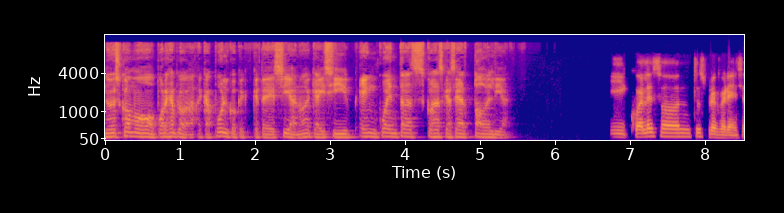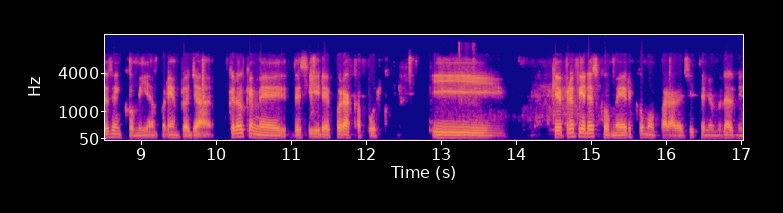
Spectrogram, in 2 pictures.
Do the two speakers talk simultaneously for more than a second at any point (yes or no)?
no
